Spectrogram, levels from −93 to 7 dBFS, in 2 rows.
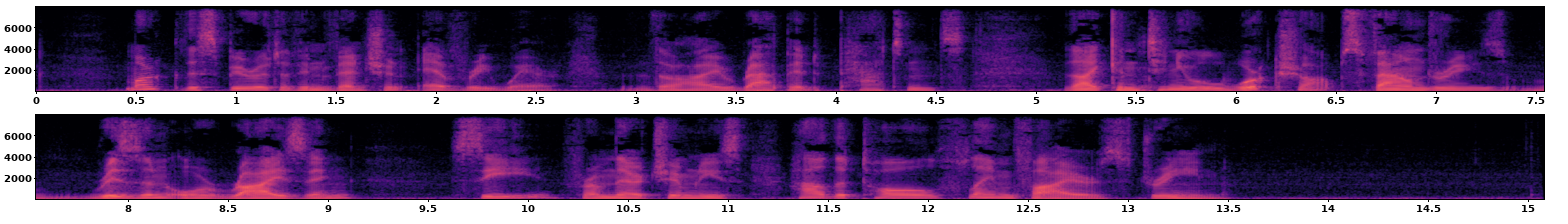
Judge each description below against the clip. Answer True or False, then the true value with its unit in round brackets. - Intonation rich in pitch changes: True (5.9 semitones)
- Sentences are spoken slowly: True (105 wpm)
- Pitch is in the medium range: False (110 Hz)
